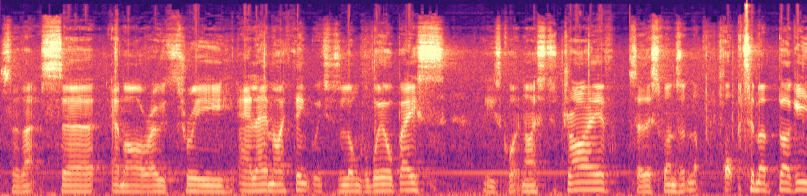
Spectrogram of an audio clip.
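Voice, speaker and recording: A man's medium-pitched, flat, monotone voice over noticeable background noise. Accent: British. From UK. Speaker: RC hobby youtuber. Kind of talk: casual video presentation. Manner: relaxed, conversational.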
